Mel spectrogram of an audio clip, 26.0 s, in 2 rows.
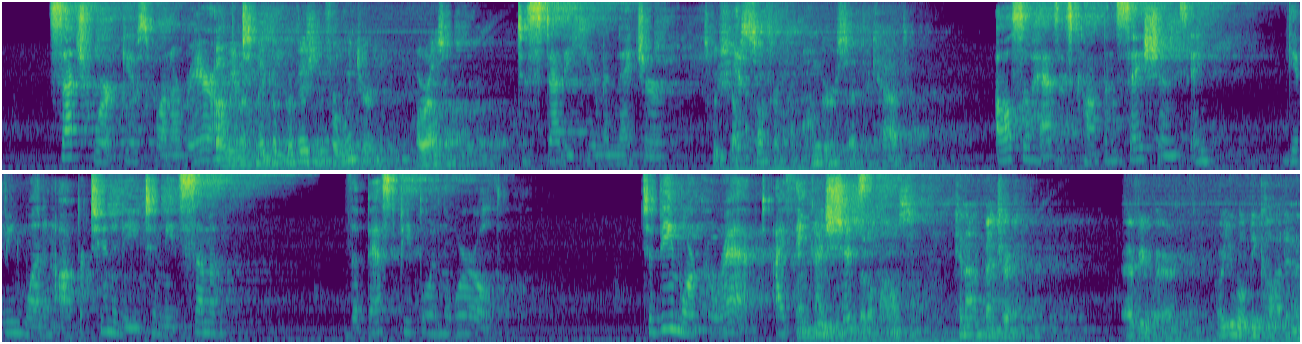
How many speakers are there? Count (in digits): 2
